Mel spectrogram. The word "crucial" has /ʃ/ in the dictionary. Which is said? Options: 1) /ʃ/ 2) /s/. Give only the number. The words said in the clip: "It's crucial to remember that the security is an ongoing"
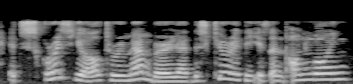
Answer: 2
